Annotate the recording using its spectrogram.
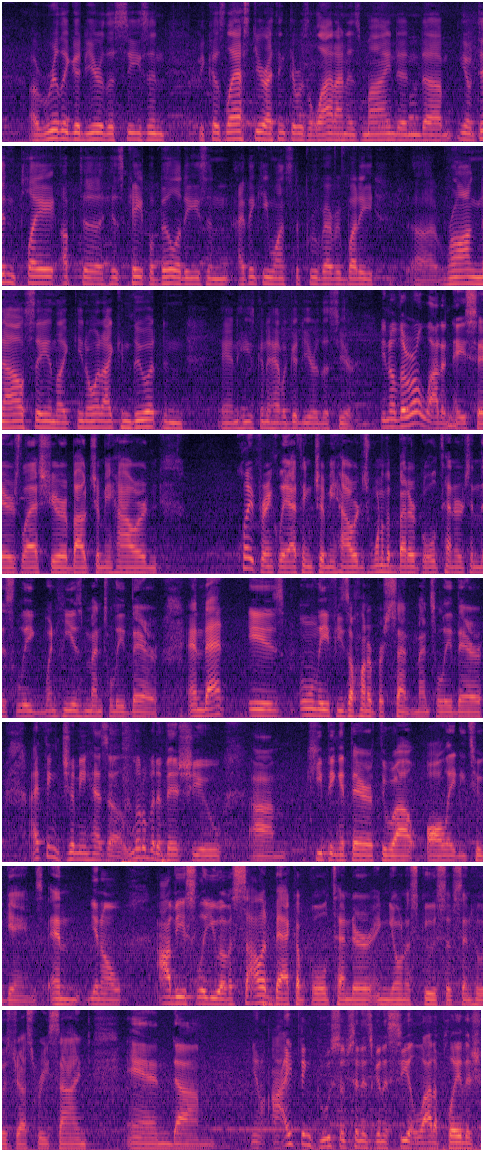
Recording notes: Live from Training Camp. Live from Centre Ice Arena in Traverse City, Mich. During the 2014 Detroit Red Wings Training Camp.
